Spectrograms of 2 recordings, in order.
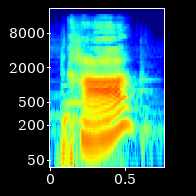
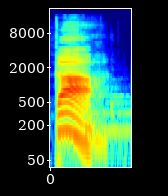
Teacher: The first one ca is pronounced normally as we've already learned. The second one is pronounced by slightly tensing your voice before saying the consonant. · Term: double consonant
